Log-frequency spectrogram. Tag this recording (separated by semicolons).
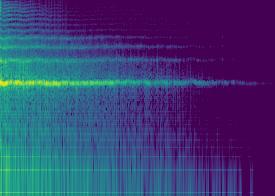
millennia; sport; atm; ball; game; sonar; tennis; audio; percussive; processed; sample; pong; preamp; manipulated; ping; technica; note; notes; melodic; asdic; melodyne; tuned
